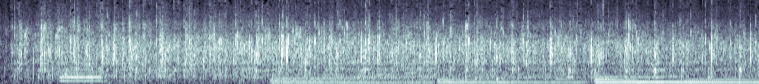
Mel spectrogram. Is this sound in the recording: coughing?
no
